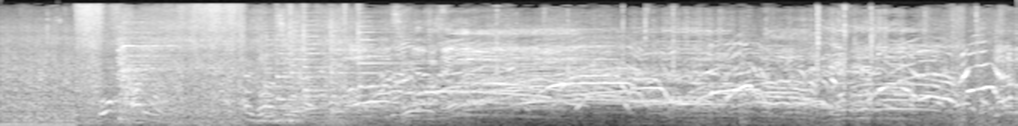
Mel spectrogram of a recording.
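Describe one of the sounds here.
An outdoor crowd chatters in the background.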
